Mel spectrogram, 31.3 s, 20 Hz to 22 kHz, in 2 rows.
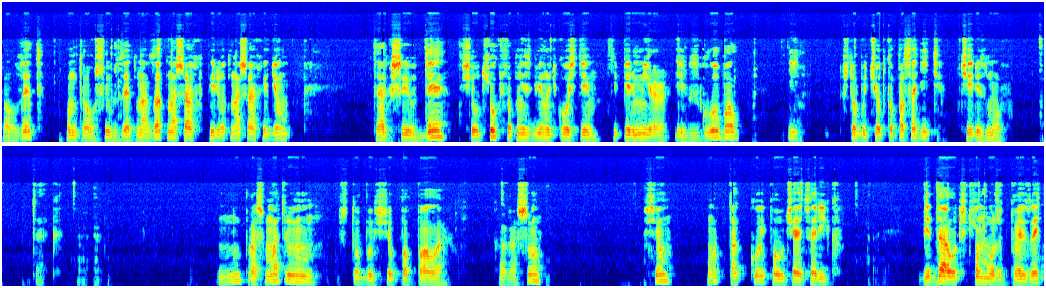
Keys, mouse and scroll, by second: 1.5 ctrl+shift+z, 6.3 shift+d, 8.1 right click, 11.6 click, 12.8 click, 15.9-16.7 scroll up 3, 16.7-17.5 scroll up 2, 21.3 middle click, 23.3-24.2 scroll down 1, 24.2 scroll down 2, 25.2 middle click, 27.9-28.3 scroll up 1, 28.6 middle click, 28.8 middle click, 29.8 shift+middle click, 30.5-31.2 scroll up 3.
